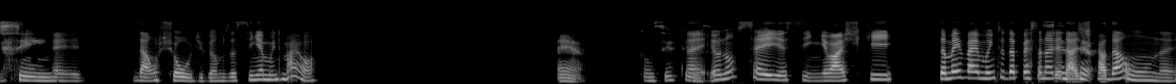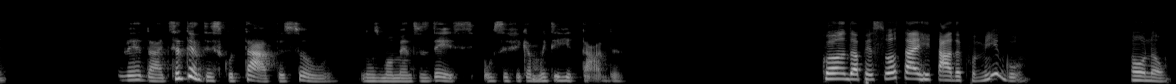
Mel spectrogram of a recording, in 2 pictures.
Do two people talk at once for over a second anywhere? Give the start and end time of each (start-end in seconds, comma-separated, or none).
none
